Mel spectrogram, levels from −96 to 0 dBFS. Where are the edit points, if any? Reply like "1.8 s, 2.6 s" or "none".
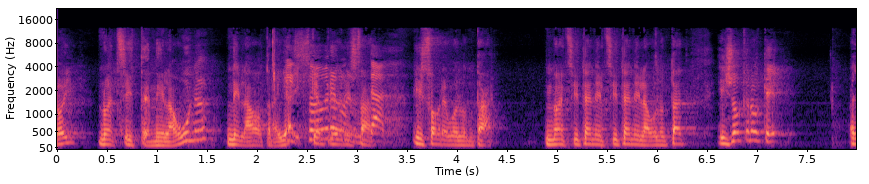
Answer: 5.4 s

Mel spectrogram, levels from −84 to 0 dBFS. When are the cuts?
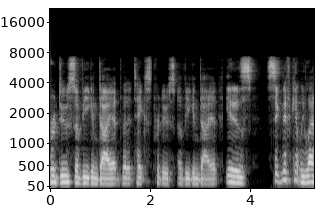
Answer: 1.4 s, 2.0 s, 3.4 s

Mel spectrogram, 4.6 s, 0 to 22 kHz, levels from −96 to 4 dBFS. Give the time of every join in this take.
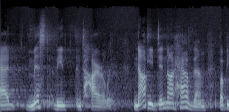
1.5 s, 2.9 s

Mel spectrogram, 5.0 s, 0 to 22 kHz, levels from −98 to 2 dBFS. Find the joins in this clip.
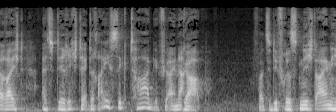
1.3 s, 2.7 s

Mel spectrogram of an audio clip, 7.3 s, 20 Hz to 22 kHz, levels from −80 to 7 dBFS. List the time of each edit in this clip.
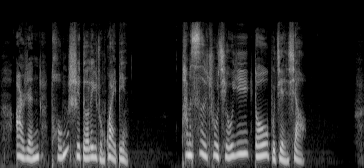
5.0 s

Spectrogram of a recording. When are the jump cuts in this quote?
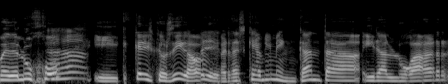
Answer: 0.9 s, 2.2 s

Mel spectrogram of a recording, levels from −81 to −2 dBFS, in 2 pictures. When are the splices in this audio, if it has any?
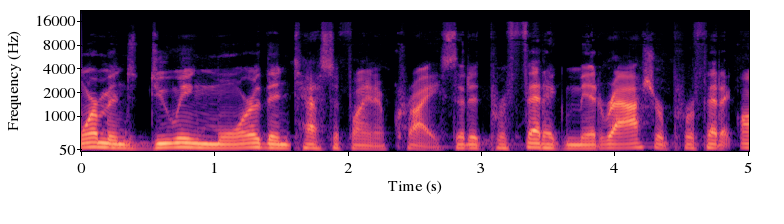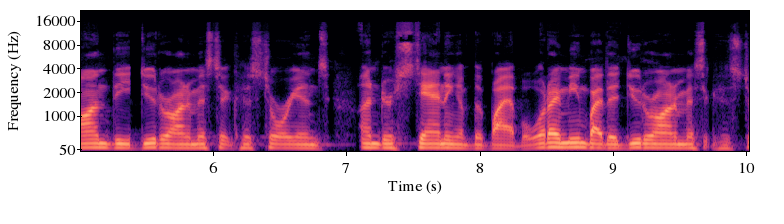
1.6 s, 3.0 s, 4.9 s, 5.4 s

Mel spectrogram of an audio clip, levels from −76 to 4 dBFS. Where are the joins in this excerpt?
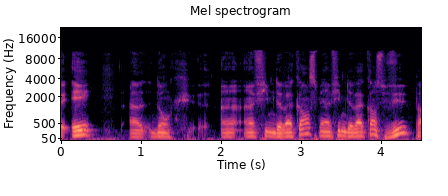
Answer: none

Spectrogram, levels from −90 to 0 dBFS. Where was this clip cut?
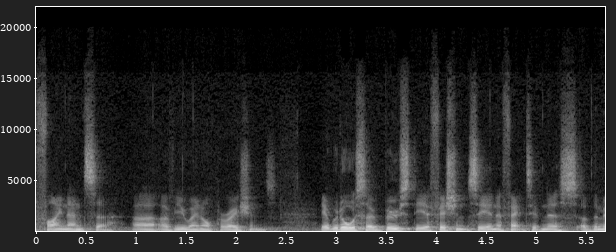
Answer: none

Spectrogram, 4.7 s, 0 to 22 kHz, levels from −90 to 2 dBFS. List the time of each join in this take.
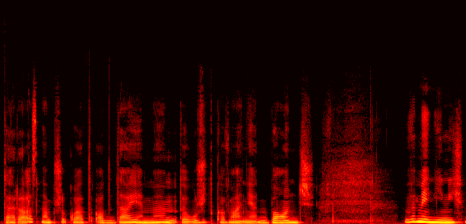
1.8 s, 2.6 s

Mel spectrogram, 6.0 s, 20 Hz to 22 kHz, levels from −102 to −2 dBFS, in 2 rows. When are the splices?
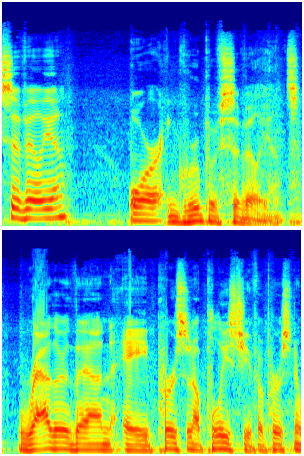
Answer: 1.7 s, 3.1 s

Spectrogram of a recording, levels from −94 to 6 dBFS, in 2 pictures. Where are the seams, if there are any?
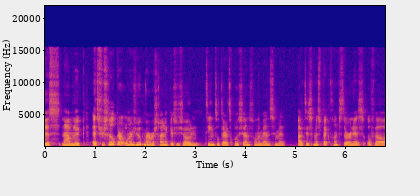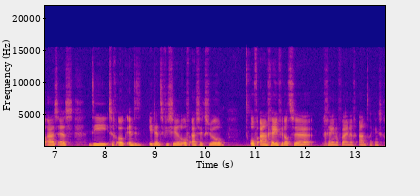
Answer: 3.2 s

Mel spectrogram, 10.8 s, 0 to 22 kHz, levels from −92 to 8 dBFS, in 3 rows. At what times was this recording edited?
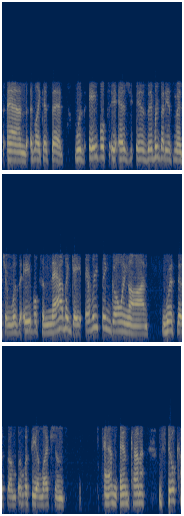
none

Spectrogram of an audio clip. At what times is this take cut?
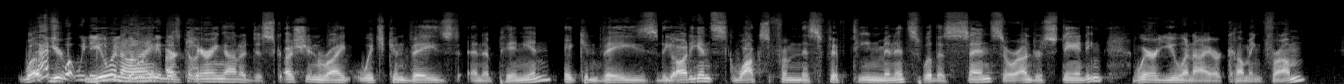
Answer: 3.5 s, 5.6 s, 6.6 s, 7.7 s, 11.3 s

